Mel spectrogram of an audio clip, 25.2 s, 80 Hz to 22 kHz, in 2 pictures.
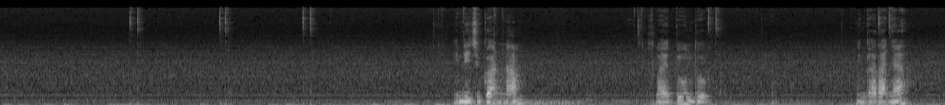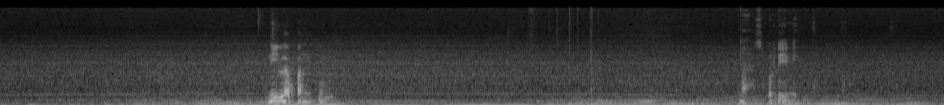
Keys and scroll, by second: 5.1-6.0 typing, 6.5 Return, 13.0 typing, 19.8-20.1 typing, 20.4 Return.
